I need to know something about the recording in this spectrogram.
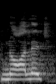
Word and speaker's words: knowledge: When we read, there are some silent words like knowledge, K is silent, know, K is silent.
